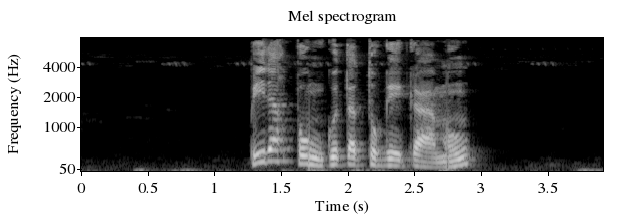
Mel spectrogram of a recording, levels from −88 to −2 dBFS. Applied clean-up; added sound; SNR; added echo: classical method log-MMSE.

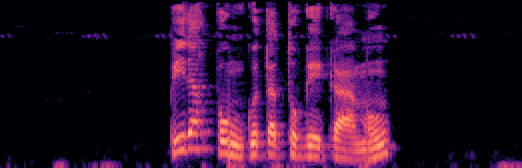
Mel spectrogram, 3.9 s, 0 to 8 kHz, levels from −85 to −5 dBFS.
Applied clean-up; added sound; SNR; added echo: classical method Wiener filter.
